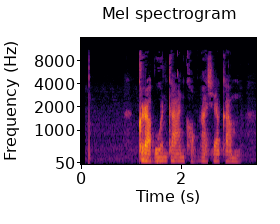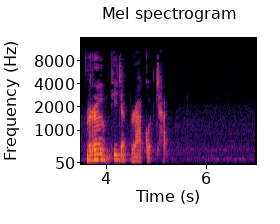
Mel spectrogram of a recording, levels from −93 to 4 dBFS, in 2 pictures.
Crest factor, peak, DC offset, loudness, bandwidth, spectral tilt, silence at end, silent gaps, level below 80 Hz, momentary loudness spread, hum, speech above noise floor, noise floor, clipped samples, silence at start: 28 dB; -2 dBFS; under 0.1%; -27 LUFS; 11.5 kHz; -5.5 dB/octave; 1.8 s; none; -58 dBFS; 18 LU; none; 38 dB; -65 dBFS; under 0.1%; 0.9 s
